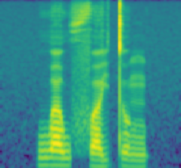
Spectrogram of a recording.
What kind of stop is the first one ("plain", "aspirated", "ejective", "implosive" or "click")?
plain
